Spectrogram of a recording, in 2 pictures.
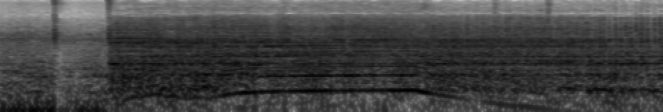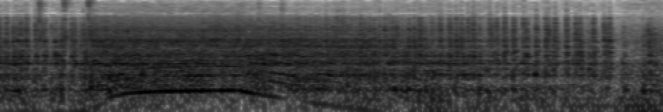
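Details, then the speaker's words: Mixer grinder after tightening the jar's coupler: starts and runs with a steady high motor whir, no rattling or grinding from the jar, much quieter than before. "यह देखिए पहले से तो बिल्कुल बहुत ही ज्यादा अच्छा हो गया है"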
